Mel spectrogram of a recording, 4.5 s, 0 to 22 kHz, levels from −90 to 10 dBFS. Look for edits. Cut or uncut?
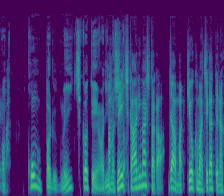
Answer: cut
